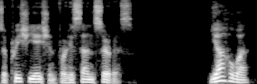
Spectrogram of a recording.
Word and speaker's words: Yahweh: of his father's appreciation for his son's service Yahweh Yahweh the proper pronunciation of the name of eloah God has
